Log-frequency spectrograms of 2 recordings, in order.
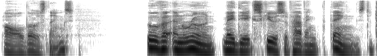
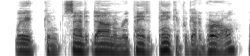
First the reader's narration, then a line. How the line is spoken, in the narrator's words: mumbled Uwe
